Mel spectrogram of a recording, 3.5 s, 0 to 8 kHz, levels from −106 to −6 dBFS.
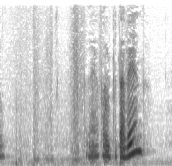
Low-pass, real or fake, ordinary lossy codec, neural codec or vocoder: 7.2 kHz; real; none; none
